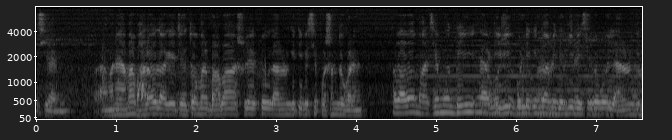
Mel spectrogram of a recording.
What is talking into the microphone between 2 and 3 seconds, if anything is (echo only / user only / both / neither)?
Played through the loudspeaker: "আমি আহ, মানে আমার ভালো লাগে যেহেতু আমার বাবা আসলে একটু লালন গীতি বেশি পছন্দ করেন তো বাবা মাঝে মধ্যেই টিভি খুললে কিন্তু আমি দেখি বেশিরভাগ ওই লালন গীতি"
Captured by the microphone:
echo only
